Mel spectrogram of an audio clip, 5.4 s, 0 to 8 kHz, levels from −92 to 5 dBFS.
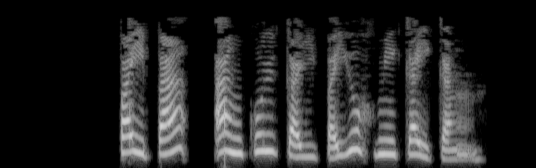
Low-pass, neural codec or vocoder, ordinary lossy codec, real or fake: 7.2 kHz; none; MP3, 24 kbps; real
